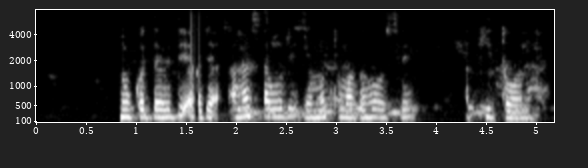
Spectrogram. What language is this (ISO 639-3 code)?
kin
